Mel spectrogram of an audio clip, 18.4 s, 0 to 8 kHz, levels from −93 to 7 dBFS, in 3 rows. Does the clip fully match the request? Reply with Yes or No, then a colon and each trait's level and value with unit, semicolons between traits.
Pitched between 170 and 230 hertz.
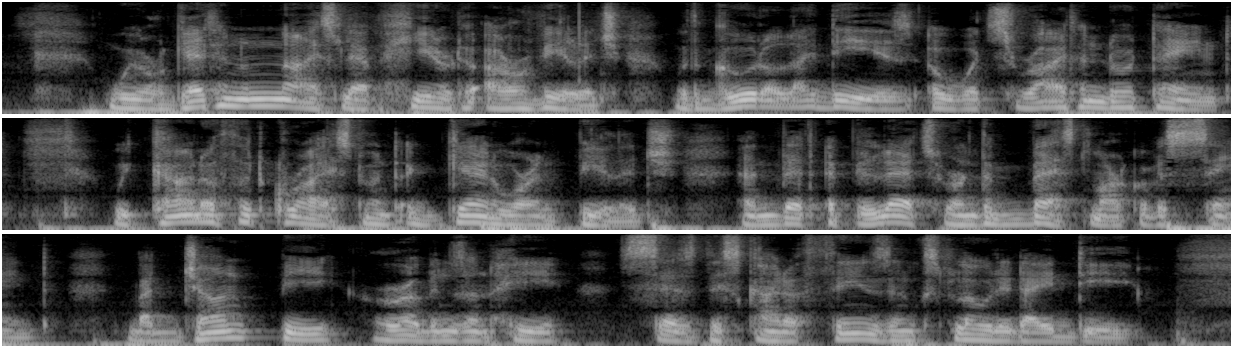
No: low, 100 Hz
